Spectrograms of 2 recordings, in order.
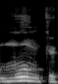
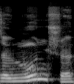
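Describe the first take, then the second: First: The name is said with a Norwegian pronunciation. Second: The name is said with a French pronunciation. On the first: "qu'en norvégien, c'est plutôt Munch que l'on dit" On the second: "je vais le prononcer le nom à la française"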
